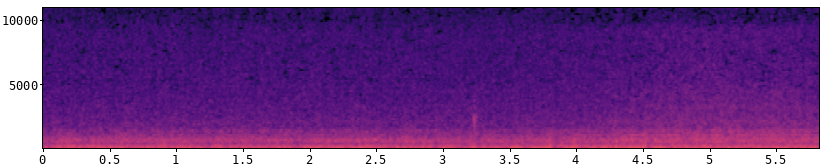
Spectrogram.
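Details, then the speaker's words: Dreo Pilot Max bladeless tower fan at maximum speed 12, heard from 6 feet away. Steady airy rush with low even motor hum, no whirring or bearing noise unlike the Pilot Pro; normal fan airflow at high speed. "Maximum speed 12. So at this speed you could hear it blowing air, and you could hear the motors, the motor I should say, spinning, but at least to my hearing I don't hear that slight whirring or bearing noise that I did in the Pro."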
